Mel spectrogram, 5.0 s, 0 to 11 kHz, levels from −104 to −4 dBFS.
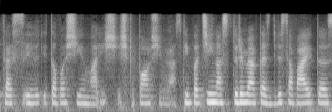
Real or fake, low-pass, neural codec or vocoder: fake; 7.2 kHz; codec, 16 kHz, 0.5 kbps, FunCodec, trained on Chinese and English, 25 frames a second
